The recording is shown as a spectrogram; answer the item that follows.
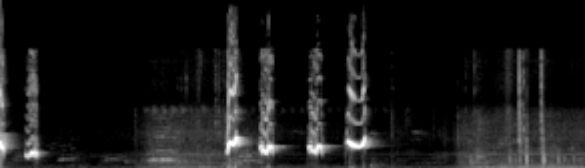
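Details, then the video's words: Greater green leafbird, singing vigorously as a lure to get young birds singing. A few isolated whistled notes, then four loud, slurred, squeaky phrases in quick succession, followed by faint background noise. "PANCINGAN CUCAK IJO GACOR UNTUK MERANGSANG EMOSI OMBYOKAN/TROTOLAN BIAR CEPAT BUNYI"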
